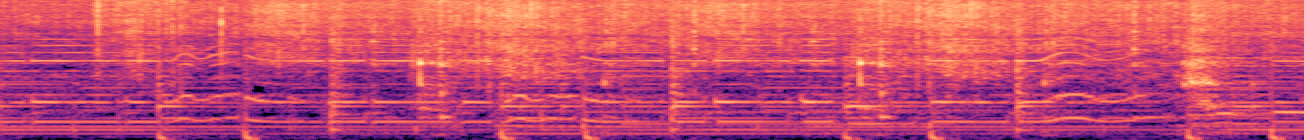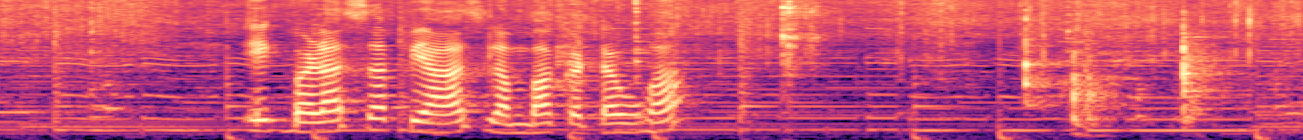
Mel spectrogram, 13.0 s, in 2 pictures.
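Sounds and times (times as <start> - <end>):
soft background music: 0.0 - 13.0
spices sizzling in hot oil: 0.0 - 13.0
spoon knocking against pan: 11.6 - 12.8.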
